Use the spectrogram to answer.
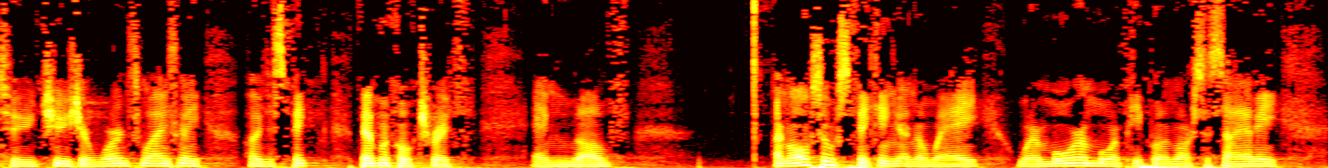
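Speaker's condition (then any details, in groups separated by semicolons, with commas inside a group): Cleft palate; speech not that clear at times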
